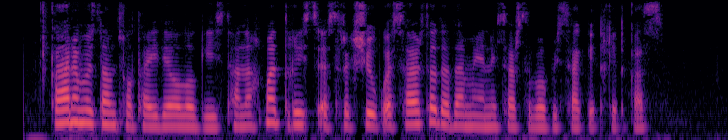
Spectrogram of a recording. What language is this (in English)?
Georgian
